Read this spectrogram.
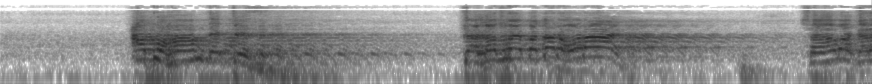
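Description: An elderly man speaks forcefully into a microphone over loudspeakers, with echo.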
